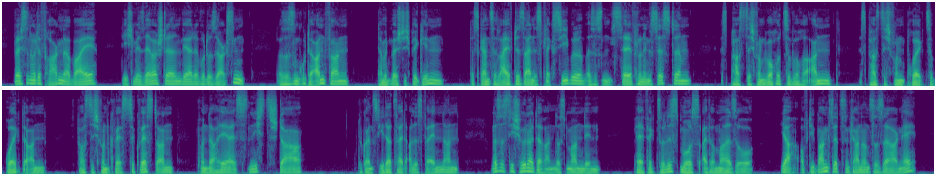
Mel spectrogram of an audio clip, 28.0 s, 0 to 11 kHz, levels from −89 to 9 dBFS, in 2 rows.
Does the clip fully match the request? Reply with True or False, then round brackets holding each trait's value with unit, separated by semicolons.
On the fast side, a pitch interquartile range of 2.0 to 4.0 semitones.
False (195 wpm; 4.6 semitones)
